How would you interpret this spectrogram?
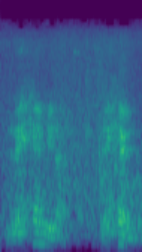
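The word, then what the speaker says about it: לחם: 히브리 언어는 빵이 이제 레헴으로 발음됩니다.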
